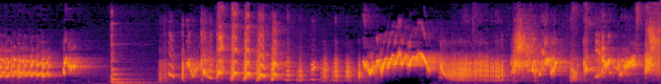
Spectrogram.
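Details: Pet male budgerigar singing to his mirror, a habit kept up all day: dense, fast, chattering warble of buzzy notes, clicks and rising squeaky whistles, with one brief low grating squawk and a short pause before the chatter resumes.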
